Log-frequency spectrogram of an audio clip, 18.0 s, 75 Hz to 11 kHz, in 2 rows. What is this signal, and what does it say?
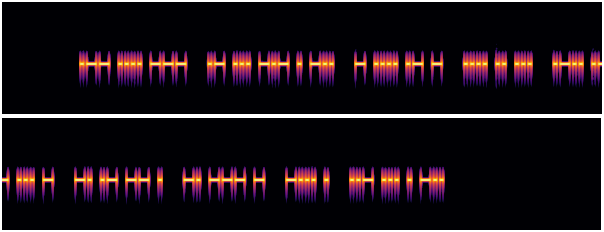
Morse code, heard as a keyed tone, about 25 wpm, 700 Hz. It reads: WHO ASKED THAT HIS LAST NAME NOT BE USED
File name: Sets of 9 Words - 25wpm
